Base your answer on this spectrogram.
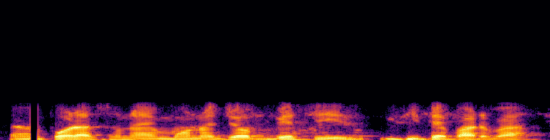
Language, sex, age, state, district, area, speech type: Bengali, male, 18-30, West Bengal, Malda, urban, conversation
